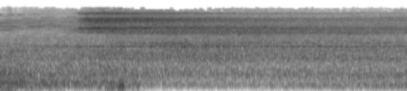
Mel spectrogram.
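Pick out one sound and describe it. Train wheels squeal and screech on the track.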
